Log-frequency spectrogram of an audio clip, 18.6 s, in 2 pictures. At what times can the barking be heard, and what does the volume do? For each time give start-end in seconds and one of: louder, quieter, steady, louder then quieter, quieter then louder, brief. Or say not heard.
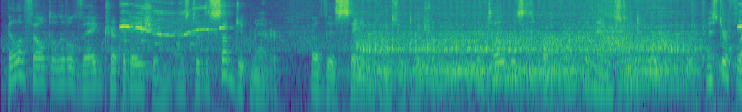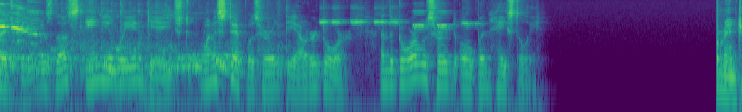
not heard.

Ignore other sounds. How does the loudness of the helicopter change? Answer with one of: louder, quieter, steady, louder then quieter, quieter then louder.
louder.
